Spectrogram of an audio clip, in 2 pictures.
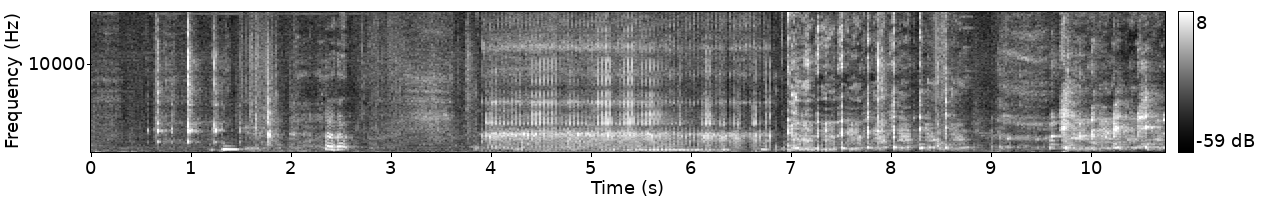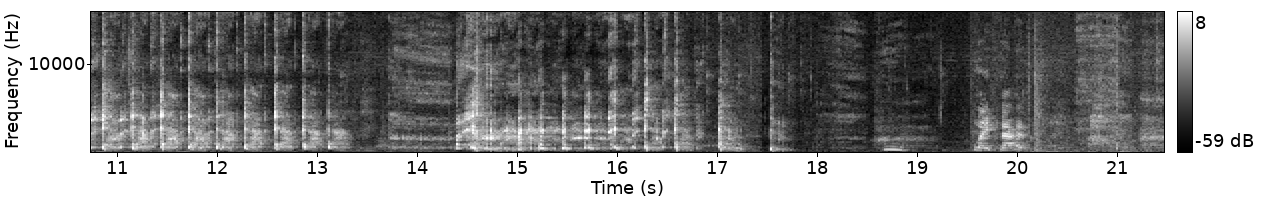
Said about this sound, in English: This is a flutter. And I blow into it like this. And it like jiggles my lungs and makes me cough.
